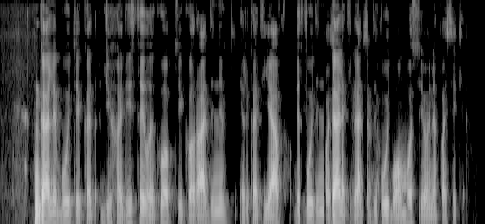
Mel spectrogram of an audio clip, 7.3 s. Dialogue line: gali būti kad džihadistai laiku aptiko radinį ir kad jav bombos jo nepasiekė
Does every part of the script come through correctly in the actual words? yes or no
no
